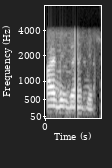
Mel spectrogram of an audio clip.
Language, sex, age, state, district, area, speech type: Nepali, female, 45-60, West Bengal, Jalpaiguri, urban, conversation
